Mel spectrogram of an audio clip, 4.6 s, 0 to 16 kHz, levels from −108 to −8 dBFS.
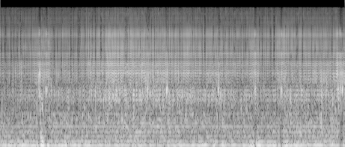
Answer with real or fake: fake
